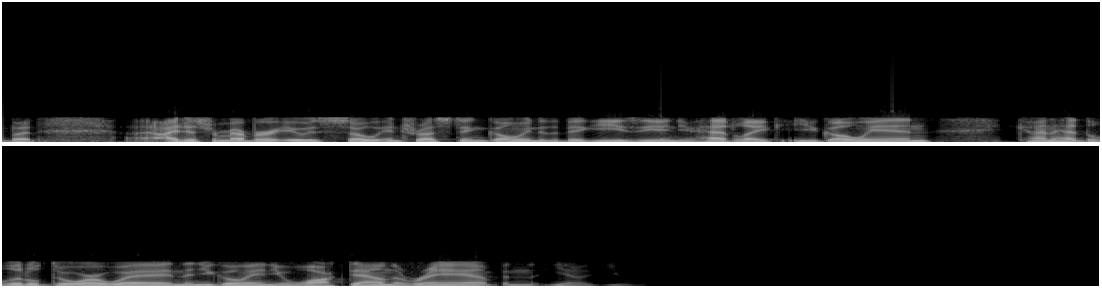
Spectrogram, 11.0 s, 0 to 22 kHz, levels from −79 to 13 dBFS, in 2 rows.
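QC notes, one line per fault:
Nothing stood out on listening to this speech.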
